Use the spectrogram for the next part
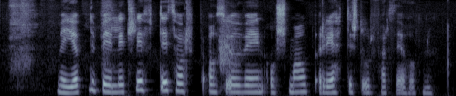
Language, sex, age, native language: Icelandic, female, 30-39, Icelandic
